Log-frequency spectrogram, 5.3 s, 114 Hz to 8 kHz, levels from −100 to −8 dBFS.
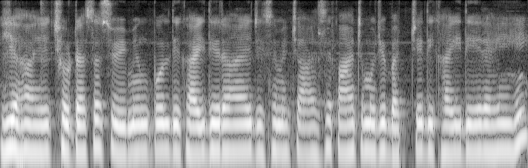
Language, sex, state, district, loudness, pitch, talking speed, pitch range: Hindi, female, Chhattisgarh, Bilaspur, -18 LUFS, 170 Hz, 225 wpm, 165-175 Hz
